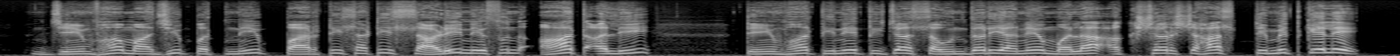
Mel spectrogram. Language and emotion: Marathi, surprised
